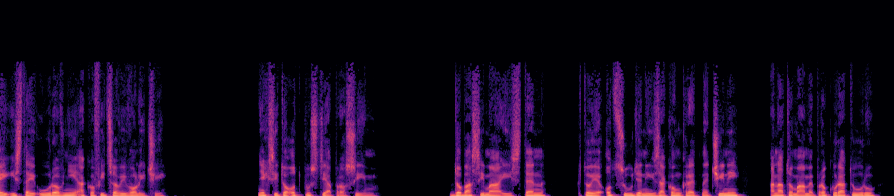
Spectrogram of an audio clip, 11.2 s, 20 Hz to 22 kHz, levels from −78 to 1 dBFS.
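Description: No audible technical fault turns up anywhere in the recording; the speech signal runs its whole course without a dropout, click, glitch or other transport or processing defect to report.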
